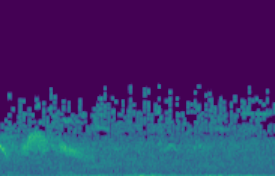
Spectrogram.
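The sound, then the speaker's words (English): Soft birdsong outdoors, heard from a porch at nine o'clock on a Sunday morning: a few high chirps near the start, carried over a steady low rumble of background ambience, with no one talking. “Cup of coffee, listening to the bird song”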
